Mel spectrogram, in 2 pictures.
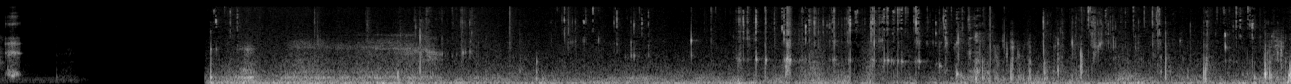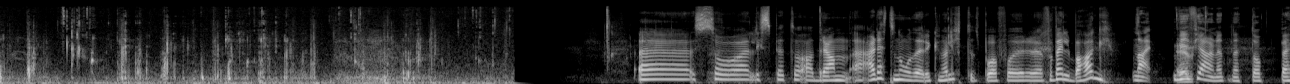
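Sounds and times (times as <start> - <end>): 
girl chewing sticky honeycomb with wet sticky smacks: 3.1 - 18.1
crunchy bites of sticky honeycomb: 7.2 - 18.1
speech: 19.8 - 25.8.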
